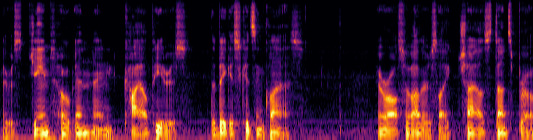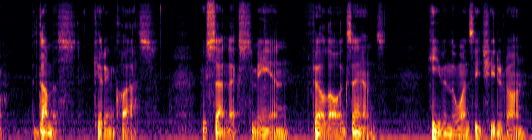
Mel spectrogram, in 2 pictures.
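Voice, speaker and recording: A man narrates first-person horror in a low, creaky voice. His delivery is deliberate and ominous, with a faint hum underneath. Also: steady tone, fairly bright tone.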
